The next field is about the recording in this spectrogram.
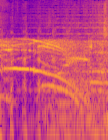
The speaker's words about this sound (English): Count it down. Let's hear a debt-free scream three, two, one.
